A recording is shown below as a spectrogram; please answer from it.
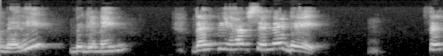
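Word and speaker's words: sine die: Then we have sin day. Sen. It has to be pronounced as sined day. Now some people may pronounce it in a different manner but doesn't matter but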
